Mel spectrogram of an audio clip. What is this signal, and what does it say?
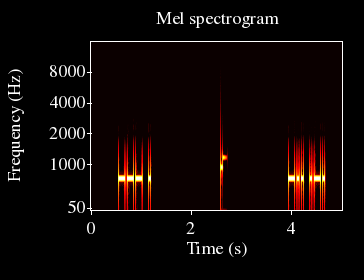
Morse code, heard as a keyed tone, about 28 wpm, 700 Hz. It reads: OE DR
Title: Top Two Letter Combinations in Words 28wpm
